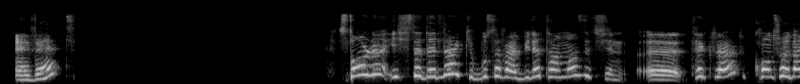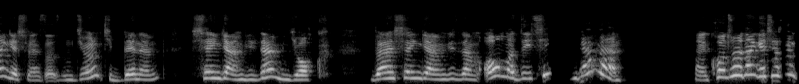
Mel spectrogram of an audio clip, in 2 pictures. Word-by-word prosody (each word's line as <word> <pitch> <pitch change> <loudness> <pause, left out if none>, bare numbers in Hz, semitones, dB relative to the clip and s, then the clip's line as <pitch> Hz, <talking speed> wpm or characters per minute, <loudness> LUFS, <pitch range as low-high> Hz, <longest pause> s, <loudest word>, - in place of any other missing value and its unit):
Evet. 230 - +1 2.6
Sonra 445 +4 +3
işte 360 +2 0
dediler 445 +7 +2
ki 325 -8 -5
bu 360 - -1
sefer 340 -8 +1
bilet 360 +3 0
almanız 365 +5 0
için, 255 - -6 0.2
eee, 215 -1 +3
tekrar 360 +1 +1
kontrolden 360 0 +3
geçmeniz 225 -7 -4
lazım. 205 0 -9
Diyorum 295 - -3
ki 195 -5 -12
benim 230 +3 -1 0.3
Schengen 280 -6 0
vizem 250 +3 0
yok. 215 0 0 0.5
Ben, 265 +6 +3
Schengen 280 -5 -1
vizem 240 -2 -3
olmadığı 345 - +2
için 405 - -2 0.2
giremem. 415 - 0 0.7
Hani, 200 -2 -5
kontrolden 415 - +3
geçersem 410 +4 0
geri - - -19
305 Hz, 115 wpm, -23 LUFS, 235-375 Hz, 2.6 s, Sonra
